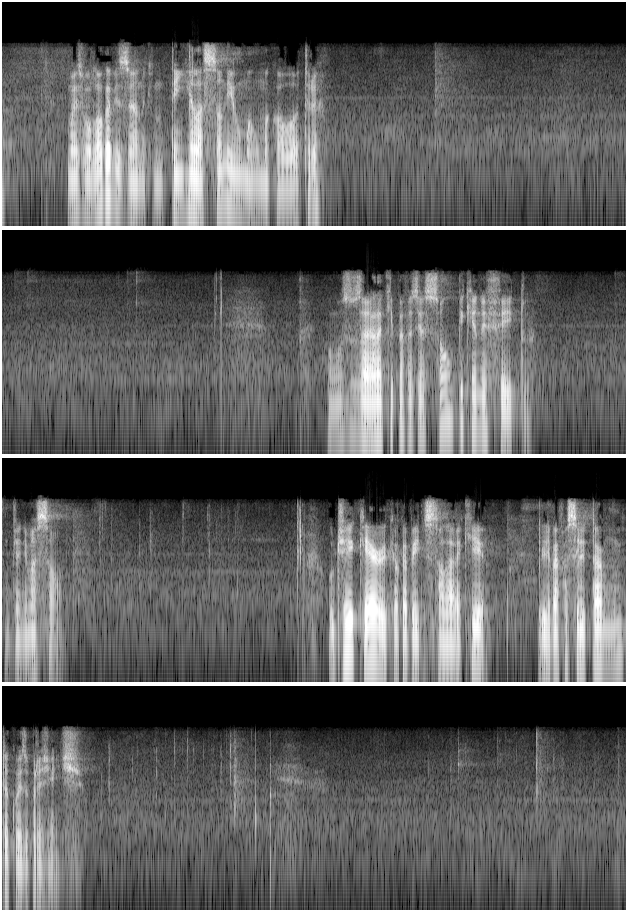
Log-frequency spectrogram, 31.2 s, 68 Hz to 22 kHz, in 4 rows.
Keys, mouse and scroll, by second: 7.8 click, 9.2 click, 12.0-14.0 drag, 15.3 click, 18.1 Return, 25.0-26.5 typing, 28.8 ;, 29.3 BackSpace, 30.7-31.2 typing.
